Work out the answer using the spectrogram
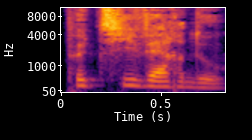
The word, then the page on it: petit verdot: French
